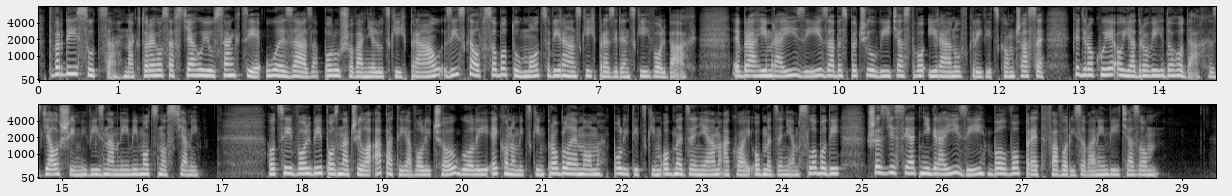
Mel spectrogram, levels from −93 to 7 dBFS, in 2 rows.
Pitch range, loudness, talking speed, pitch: 180-215 Hz, -17 LUFS, 120 wpm, 200 Hz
